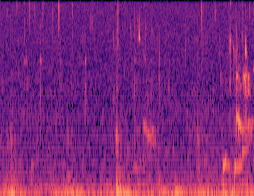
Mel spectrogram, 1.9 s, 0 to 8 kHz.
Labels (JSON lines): {"label": "biophony", "recorder": "SoundTrap 300"}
